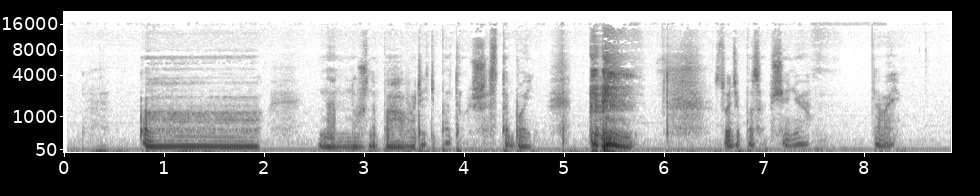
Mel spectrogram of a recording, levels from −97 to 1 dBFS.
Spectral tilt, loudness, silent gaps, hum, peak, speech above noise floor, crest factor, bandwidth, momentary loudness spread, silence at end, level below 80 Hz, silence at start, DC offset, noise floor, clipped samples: -5 dB/octave; -33 LUFS; none; none; -6 dBFS; 26 dB; 28 dB; 16.5 kHz; 19 LU; 0.45 s; -46 dBFS; 0.05 s; under 0.1%; -57 dBFS; under 0.1%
